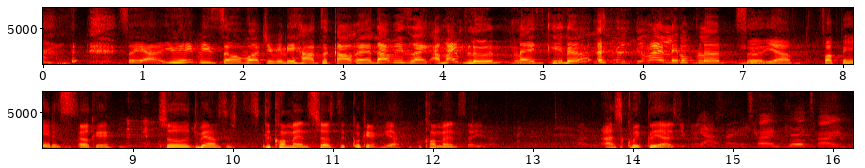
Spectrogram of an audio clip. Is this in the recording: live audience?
yes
